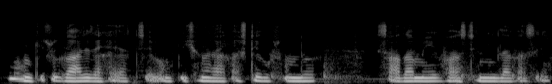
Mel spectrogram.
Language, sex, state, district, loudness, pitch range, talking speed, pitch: Bengali, male, West Bengal, Jhargram, -25 LUFS, 150-160 Hz, 160 wpm, 150 Hz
